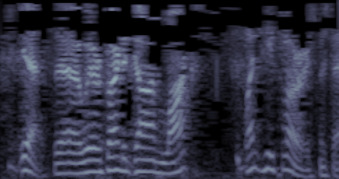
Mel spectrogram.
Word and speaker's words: Loch: You don't mean to tell me you're pronouncing Loch Lock? – That's on this program, we're pronouncing Loch Lock. – Where is my dead body? – If you will just stay alive for about another 12 minutes, Mr. Rother, you may do whatever you wish after this program is over. Couldn't you say, we say hastily Loch Lomond over here. How do you say it? – Loch.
